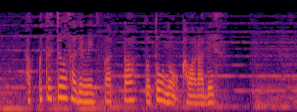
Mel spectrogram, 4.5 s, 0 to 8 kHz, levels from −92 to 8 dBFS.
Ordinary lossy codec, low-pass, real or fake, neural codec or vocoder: MP3, 24 kbps; 7.2 kHz; real; none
